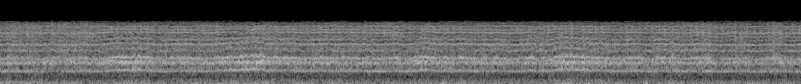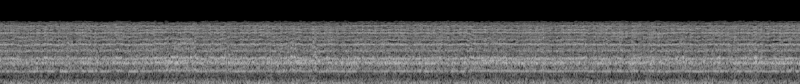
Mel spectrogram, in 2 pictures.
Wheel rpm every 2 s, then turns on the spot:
160, 160, 170, 160, 160, 160, 160, 160.
none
